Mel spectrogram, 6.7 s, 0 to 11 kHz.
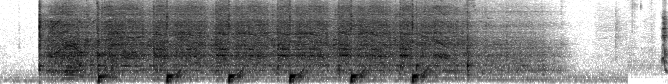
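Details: Junkyard Fiat 500 MultiAir engine cranked by the starter during a dry compression test, about three and a half even compression strokes a second without firing; readings were low on most cylinders, with the cause still unknown.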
